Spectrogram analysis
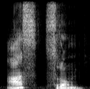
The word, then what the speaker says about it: আশ্রম: আর এটা উচ্চারণ করতে গিয়ে দেখবে আস্রম আশ্রম হয়ে যাবে।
